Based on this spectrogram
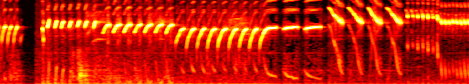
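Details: Canary training song: loud, fast runs of repeated chirped notes that step between pitch levels, ending in high, rapid swooping notes and a quick final trill.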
